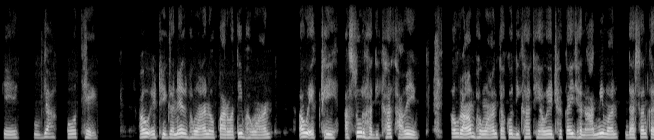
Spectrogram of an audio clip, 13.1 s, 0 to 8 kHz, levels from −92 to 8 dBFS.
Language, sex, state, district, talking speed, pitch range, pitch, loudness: Chhattisgarhi, male, Chhattisgarh, Jashpur, 160 wpm, 175-200 Hz, 185 Hz, -17 LUFS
